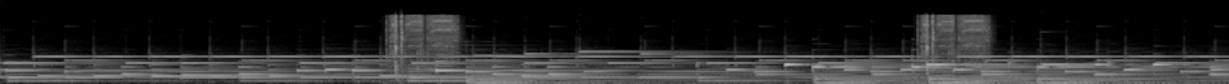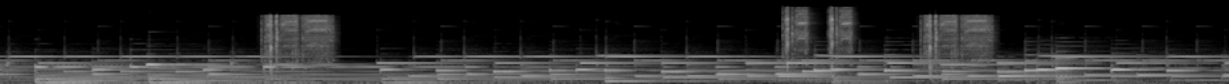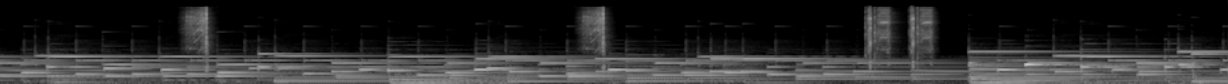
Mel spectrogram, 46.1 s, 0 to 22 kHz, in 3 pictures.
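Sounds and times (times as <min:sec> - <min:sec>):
background music: 0:00.0 - 0:46.0
camera shutter click and whir: 0:04.8 - 0:05.9, 0:11.4 - 0:12.5, 0:18.6 - 0:19.6, 0:25.1 - 0:26.1, 0:26.8 - 0:27.8, 0:33.0 - 0:33.5, 0:37.9 - 0:38.5, 0:41.5 - 0:42.5.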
